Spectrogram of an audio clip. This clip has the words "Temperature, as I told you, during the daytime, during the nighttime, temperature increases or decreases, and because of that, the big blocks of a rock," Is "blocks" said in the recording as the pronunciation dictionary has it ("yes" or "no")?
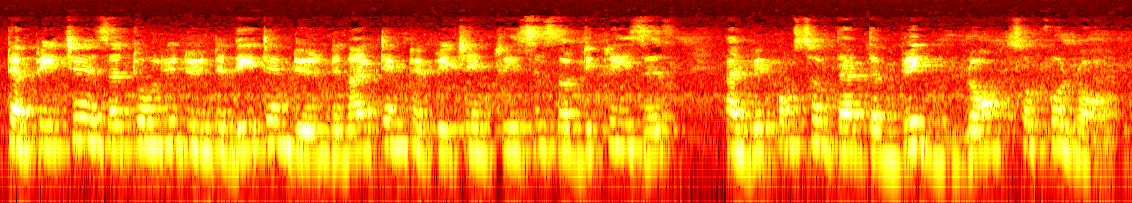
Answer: no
